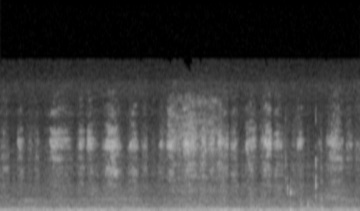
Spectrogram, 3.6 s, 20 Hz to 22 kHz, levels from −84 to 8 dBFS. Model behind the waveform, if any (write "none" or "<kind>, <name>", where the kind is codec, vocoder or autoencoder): none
